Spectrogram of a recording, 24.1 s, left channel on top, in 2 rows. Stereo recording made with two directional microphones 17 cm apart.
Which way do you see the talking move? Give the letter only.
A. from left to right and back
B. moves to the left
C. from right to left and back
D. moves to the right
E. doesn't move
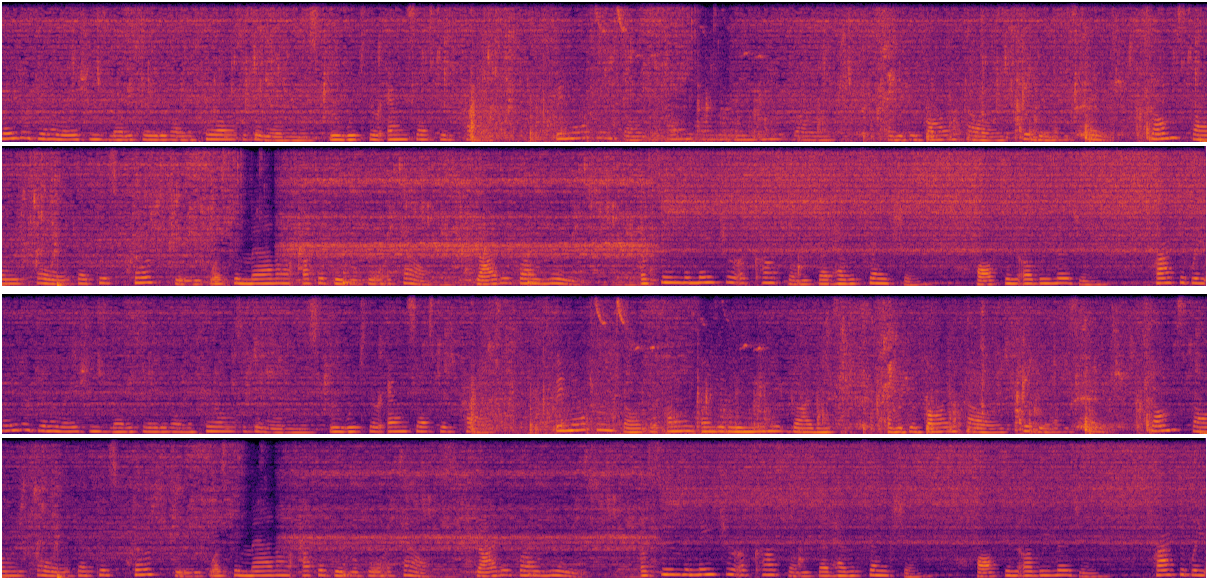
A.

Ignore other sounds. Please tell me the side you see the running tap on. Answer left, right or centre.
left.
